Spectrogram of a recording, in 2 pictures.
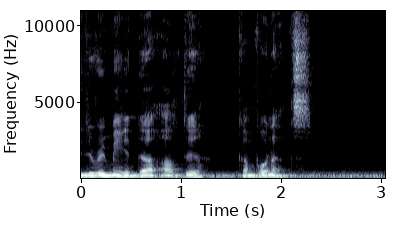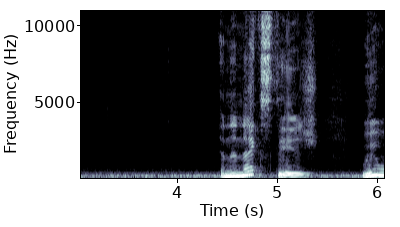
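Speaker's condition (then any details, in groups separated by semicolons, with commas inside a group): No condition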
